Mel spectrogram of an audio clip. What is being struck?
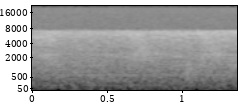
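Nothing is struck.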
